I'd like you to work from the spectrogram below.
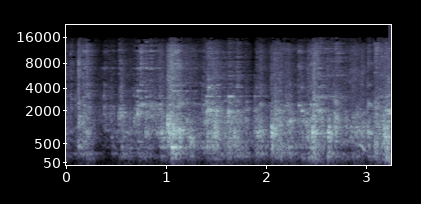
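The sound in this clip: Metal cutlery clinks and rattles as someone rummages through it looking for a teaspoon, with many rapid jangling clinks running continuously and no talk.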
